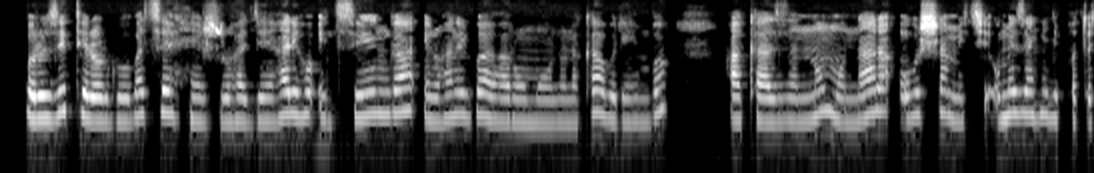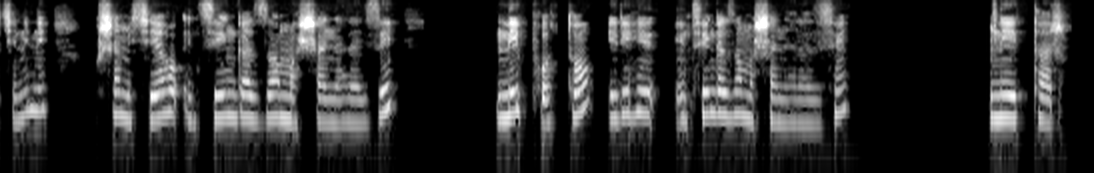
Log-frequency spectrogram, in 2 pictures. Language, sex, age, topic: Kinyarwanda, female, 18-24, government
